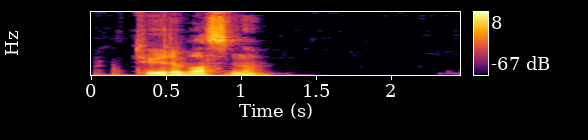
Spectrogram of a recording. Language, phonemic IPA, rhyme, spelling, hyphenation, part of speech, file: Norwegian Bokmål, /ˈtʉːrəbasːənə/, -ənə, turebassene, tu‧re‧bas‧se‧ne, noun, Nb-turebassene.ogg
- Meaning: definite plural of turebasse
